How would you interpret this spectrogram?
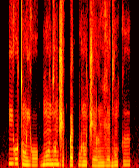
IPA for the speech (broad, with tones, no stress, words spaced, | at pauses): jo˦tũ˨ joː˧ ɡ͡bũ˦ dũ˦d͡ʒe˧k͡pɛ˧k͡pu˧ ɾũ˧t͡ʃe˨ lĩ˨ɣe˨dũ˦˨ kɨ˦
